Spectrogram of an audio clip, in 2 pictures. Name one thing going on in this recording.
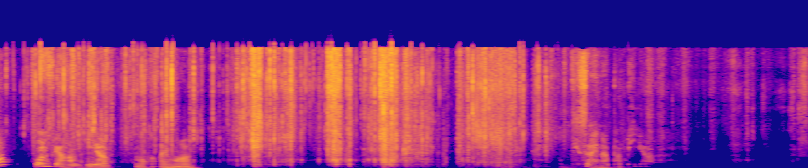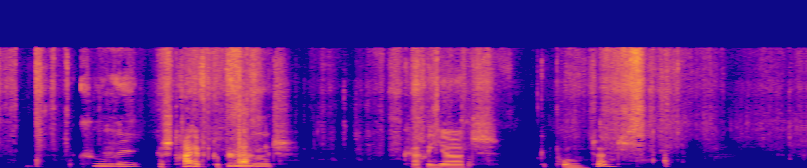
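Plastic wrapping and sheets of paper rustle and crinkle as they are handled.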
